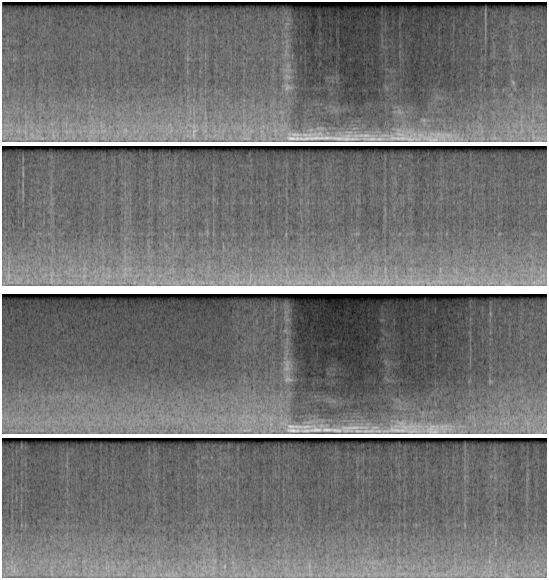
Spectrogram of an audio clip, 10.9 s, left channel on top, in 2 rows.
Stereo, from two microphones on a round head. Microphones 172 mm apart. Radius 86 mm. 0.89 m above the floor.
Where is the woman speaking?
55° right (ahead or behind), 1.6 m.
